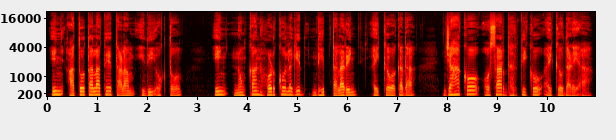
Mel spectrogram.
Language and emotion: Santali, sad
